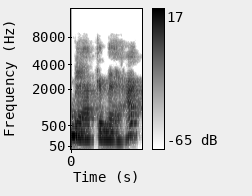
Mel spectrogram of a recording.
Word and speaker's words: Mackinac: Michigan oh yeah on Mackinac Island it is spelled like it should be called Mackinac that's right it is not the original Murdick's fudge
